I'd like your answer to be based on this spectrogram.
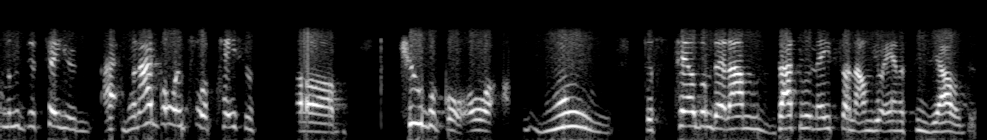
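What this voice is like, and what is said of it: Speaks with a noticeable accent. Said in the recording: “They they love my accent.”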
